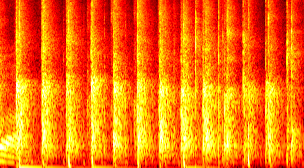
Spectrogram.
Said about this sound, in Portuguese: Uma salva de palmas.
